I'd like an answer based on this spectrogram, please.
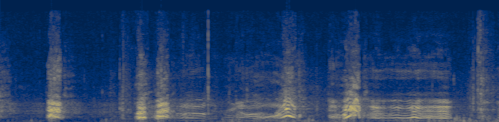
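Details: Daja, a dog in agitation table training meant to build confidence and barking, gives scattered sharp barks, some in quick pairs, with a whiny harmonic bark near the middle and gaps between.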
